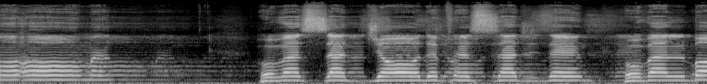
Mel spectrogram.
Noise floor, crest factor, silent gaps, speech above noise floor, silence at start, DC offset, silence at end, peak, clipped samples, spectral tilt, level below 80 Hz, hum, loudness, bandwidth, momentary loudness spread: -38 dBFS; 16 dB; none; 24 dB; 0 s; 0.6%; 0 s; 0 dBFS; under 0.1%; -2 dB/octave; -42 dBFS; none; -14 LUFS; over 20 kHz; 15 LU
